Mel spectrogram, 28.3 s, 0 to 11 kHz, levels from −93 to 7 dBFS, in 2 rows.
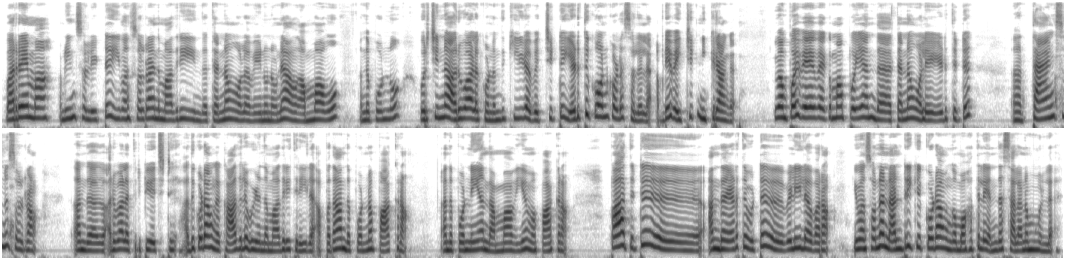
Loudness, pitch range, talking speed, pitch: -19 LUFS, 215-270 Hz, 160 wpm, 235 Hz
